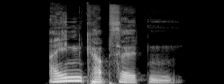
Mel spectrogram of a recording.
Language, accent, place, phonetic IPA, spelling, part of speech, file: German, Germany, Berlin, [ˈaɪ̯nˌkapsl̩tn̩], einkapselten, verb, De-einkapselten.ogg
- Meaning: inflection of einkapseln: 1. first/third-person plural dependent preterite 2. first/third-person plural dependent subjunctive II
